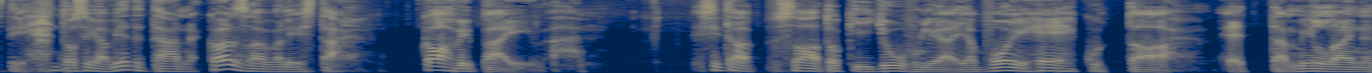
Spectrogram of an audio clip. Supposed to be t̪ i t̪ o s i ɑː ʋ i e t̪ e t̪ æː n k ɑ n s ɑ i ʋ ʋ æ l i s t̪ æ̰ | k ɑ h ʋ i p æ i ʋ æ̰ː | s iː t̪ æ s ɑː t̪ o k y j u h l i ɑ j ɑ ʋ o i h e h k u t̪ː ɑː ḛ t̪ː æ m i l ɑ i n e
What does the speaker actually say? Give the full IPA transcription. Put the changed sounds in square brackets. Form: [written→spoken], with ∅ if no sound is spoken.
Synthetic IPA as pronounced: t̪ i t̪ o s i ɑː ʋ i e t̪ e t̪ æː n k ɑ n s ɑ i ʋ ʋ æ l i s t̪ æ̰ | k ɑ h ʋ i p æ i ʋ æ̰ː | s [iː→i] t̪ æ s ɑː t̪ o k [y→i] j u h l i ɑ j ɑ ʋ o i h e h k u t̪ː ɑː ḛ t̪ː æ m i [l→lː] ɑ i n e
